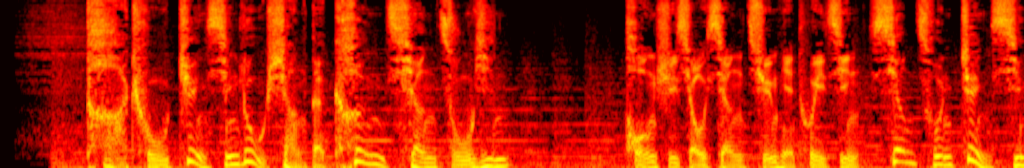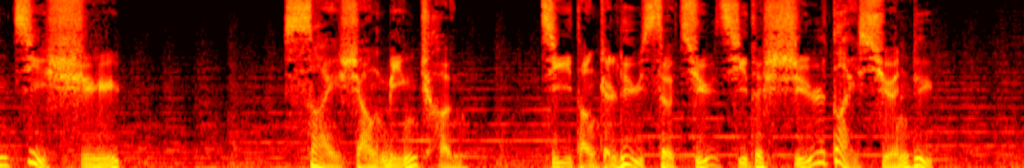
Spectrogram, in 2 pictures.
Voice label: 男, 政府专题, 大气有力; 男202-厚重有力 大气浑厚; 宣传; 红石桥乡宣传片

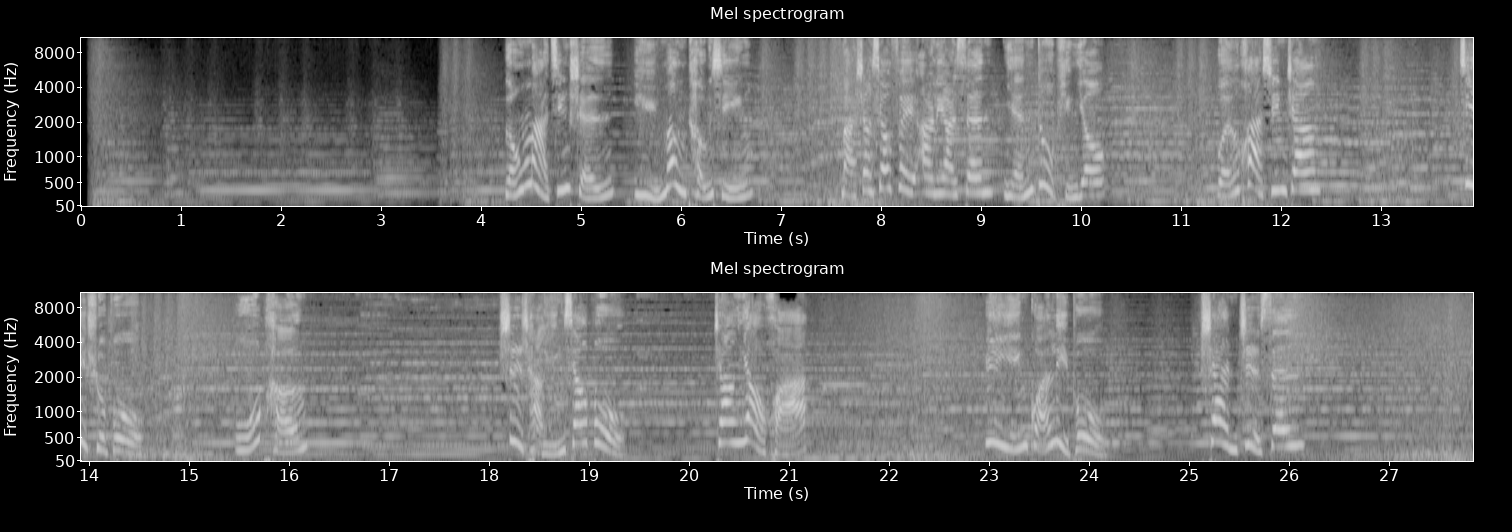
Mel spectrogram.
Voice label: 女, 颁奖, 活泼甜美; 年会颁奖配音; 女42-颁奖-活泼甜美

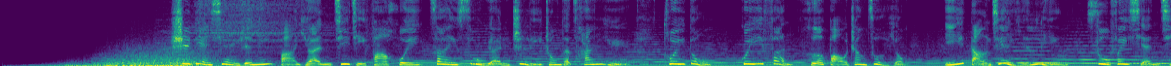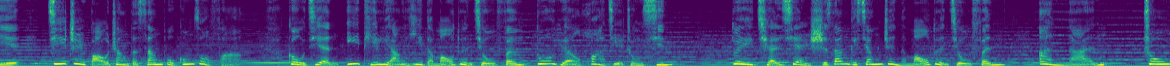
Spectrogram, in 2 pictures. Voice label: 女 专题 大气稳重; 扬枫桥经验; 亲和稳重; 沉稳大气

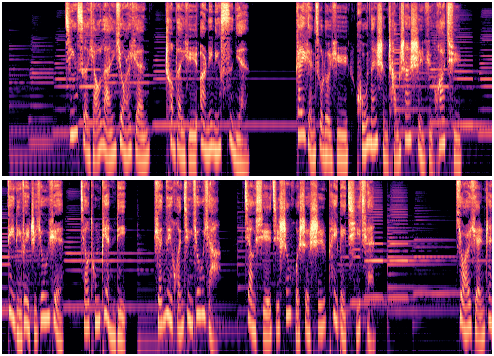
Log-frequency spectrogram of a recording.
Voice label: 女, 幼儿园, 甜美温馨; 学校专题; 甜美亲切

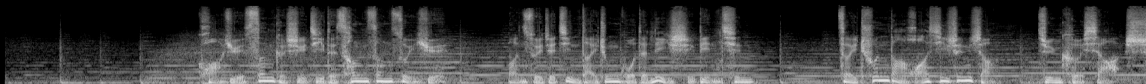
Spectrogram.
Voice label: 男 企业专题 雄厚稳重; 磁性品质; 质感磁性

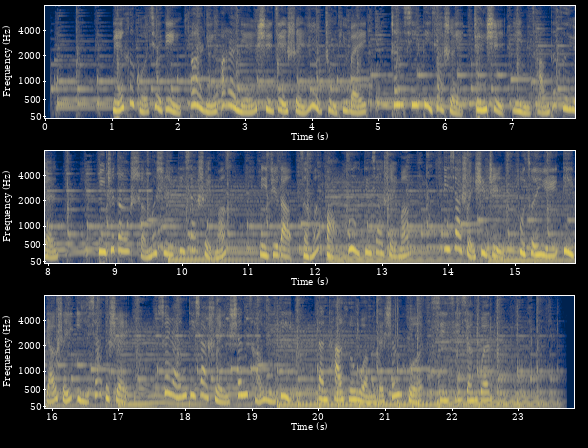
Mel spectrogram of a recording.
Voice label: 女, MG, 世界水日

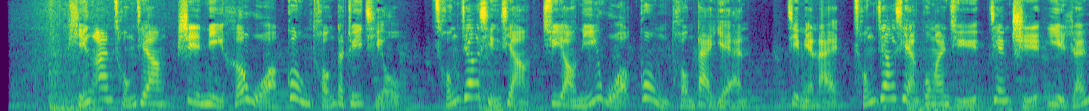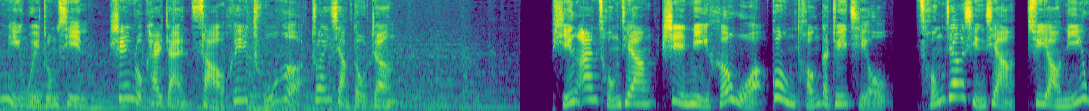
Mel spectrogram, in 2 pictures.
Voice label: 女 党建专题 公安局 汇报正式; 从江县公安局; 正气稳重; 沉稳大气

